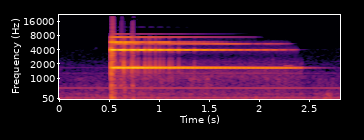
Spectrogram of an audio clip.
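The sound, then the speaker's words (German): A bicycle bell rings once with a bright metallic trill, then its high clear tone rings on and fades away over about two seconds. No voices are heard. “Wer klingelt da?”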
